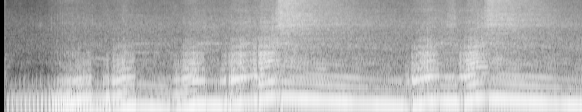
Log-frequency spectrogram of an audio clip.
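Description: Car engine revved repeatedly, a quick stutter at the very start and then a run of throttle blips, pitch jumping up with each and sinking back between them. Several blips come close together in the first three seconds, then a couple more around four to five seconds in.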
